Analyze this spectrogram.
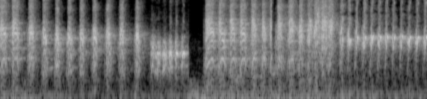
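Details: Greater green leafbird song aimed at encouraging caged birds to sing: quick rhythmic chattering notes, a short lower whistled phrase, a brief gap, then renewed fast chatter ending in even ticking.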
